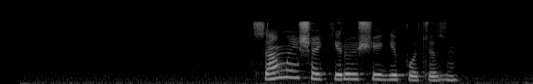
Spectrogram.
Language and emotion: Russian, neutral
